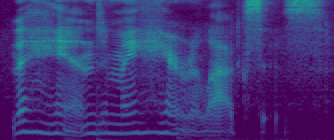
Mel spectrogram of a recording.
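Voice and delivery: ordinary delivery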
